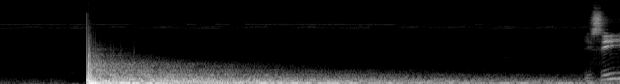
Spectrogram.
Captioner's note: soft bang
